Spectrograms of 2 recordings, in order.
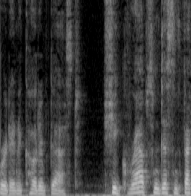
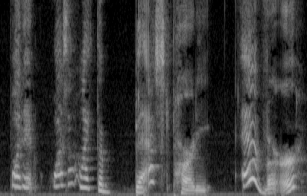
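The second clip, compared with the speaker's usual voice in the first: put-on high-pitched girl with a slight edge, drawn out; grudging, high-voiced and slow on the stressed words; slower than usual. A narrator's reading. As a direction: let a little edge creep into a child's voice. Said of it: "a slight edge creeping into her voice".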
